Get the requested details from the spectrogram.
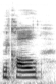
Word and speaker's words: Nicoll: But I mean, Nicole, people do see the C-O-L-L, and that is call in like there's an Isle of Call in Scotland, which is how you'd say that.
